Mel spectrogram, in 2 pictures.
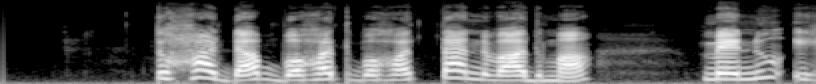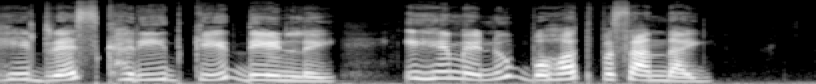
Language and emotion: Punjabi, happy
